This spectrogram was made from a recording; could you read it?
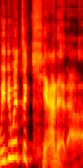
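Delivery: slow, vapid, empty-headed ditzy voice. Imitating how a woman in the news might talk: imitating a vapid dummy. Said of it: "She just seems like a vapid dummy".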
